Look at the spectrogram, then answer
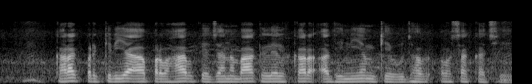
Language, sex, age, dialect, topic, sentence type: Maithili, male, 31-35, Southern/Standard, banking, statement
